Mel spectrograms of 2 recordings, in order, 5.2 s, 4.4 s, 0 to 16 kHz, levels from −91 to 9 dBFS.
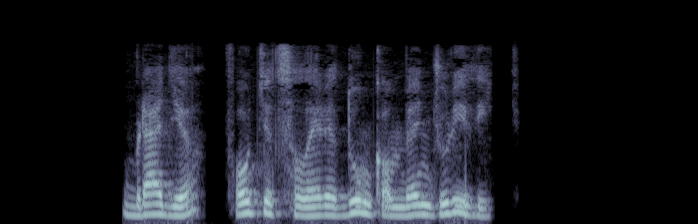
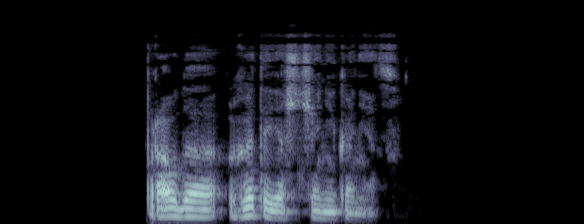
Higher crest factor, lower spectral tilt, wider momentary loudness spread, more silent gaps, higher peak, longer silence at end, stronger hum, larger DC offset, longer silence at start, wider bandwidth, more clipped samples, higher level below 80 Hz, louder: about the same, 16 dB vs 20 dB; first, -7 dB/octave vs -5.5 dB/octave; second, 10 LU vs 19 LU; first, 1.60-1.69 s vs none; about the same, -4 dBFS vs -2 dBFS; first, 1.55 s vs 1.4 s; neither; neither; second, 0.9 s vs 1.1 s; second, 7.8 kHz vs 9.2 kHz; neither; first, -60 dBFS vs -66 dBFS; about the same, -20 LUFS vs -20 LUFS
